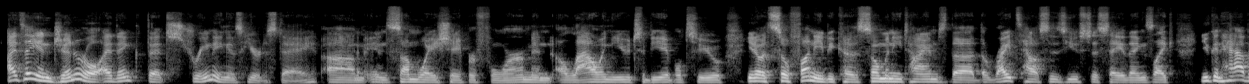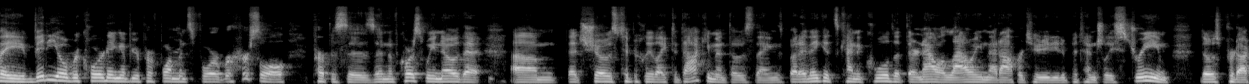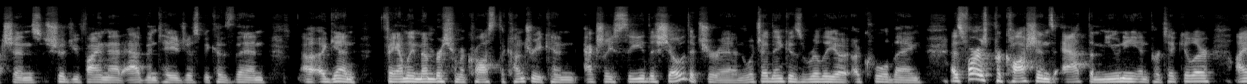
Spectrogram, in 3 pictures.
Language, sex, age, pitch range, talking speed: English, male, 20-39, 110-135 Hz, 210 wpm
